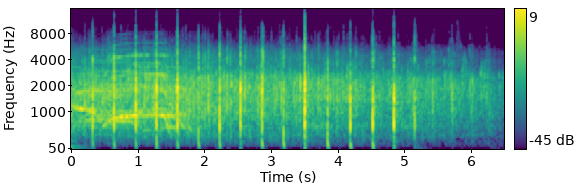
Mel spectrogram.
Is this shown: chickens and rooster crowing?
no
